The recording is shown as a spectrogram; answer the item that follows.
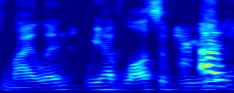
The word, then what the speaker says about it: Milan: Yeah, so further west, you'll see homes that are, so Milan, we actually pronounce Milan.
